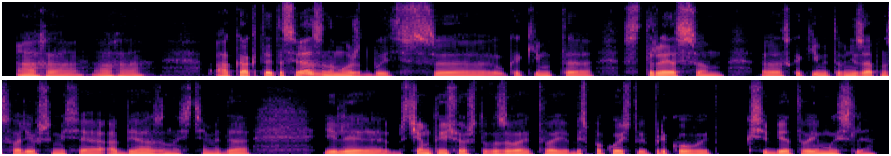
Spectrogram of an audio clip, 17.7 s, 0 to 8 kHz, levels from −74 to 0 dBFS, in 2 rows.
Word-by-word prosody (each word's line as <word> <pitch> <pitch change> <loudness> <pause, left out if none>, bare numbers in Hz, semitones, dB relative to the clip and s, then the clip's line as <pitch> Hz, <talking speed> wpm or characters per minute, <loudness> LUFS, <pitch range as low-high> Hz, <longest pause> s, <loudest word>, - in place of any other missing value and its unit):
Ага, 120 +1 0
ага. 120 -1 -3 0.7
А 120 -1 0
как-то 150 +2 +3
это 140 0 +2
связано, 170 0 +3
может 120 -3 +1
быть, 115 -2 -3
с - - -4 0.8
каким-то 115 -2 -3 0.3
стрессом, 125 -4 +3 0.4
э, 115 -1 +1
с - - -9
какими-то 120 -1 -3
внезапно 120 +1 +1
свалившимися 115 -1 -1
обязанностями, 110 -1 -2
да, 115 +1 -1 0.7
или 120 -3 +3
с 115 - -10
чем-то 155 -4 +1
еще, 140 -3 +1
что 115 +3 -7
вызывает 115 -2 +2
твое 115 -2 +1
беспокойство 125 +3 -1
и - - -2
приковывает 110 -1 0 0.3
к - - -12
себе 125 -1 +2
твои 120 +1 +1
мысли? 110 -2 -2
120 Hz, 110 wpm, -24 LUFS, 110-125 Hz, 0.8 s, как-то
